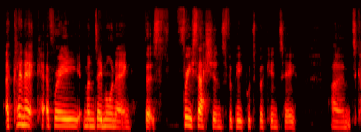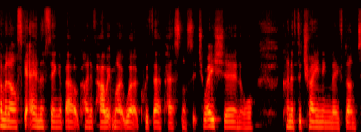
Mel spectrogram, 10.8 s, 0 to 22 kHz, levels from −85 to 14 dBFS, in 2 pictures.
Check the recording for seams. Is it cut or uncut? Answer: uncut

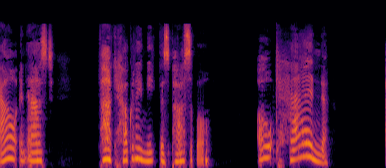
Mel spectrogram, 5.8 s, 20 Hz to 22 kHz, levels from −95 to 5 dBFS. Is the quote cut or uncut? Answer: cut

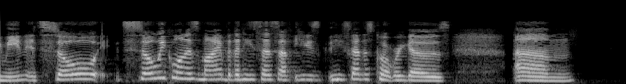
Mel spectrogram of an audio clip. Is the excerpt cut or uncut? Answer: uncut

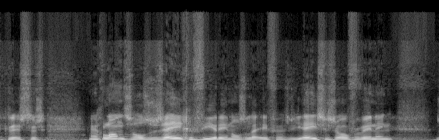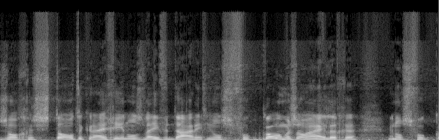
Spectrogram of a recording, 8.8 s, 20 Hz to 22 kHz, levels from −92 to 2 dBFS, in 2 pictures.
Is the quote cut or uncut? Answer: cut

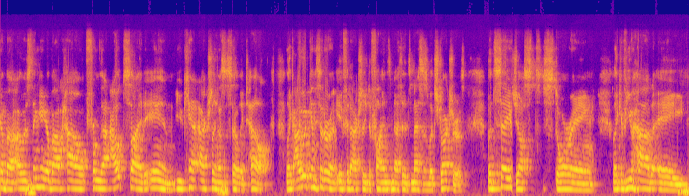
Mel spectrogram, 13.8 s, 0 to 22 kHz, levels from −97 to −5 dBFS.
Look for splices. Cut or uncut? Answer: cut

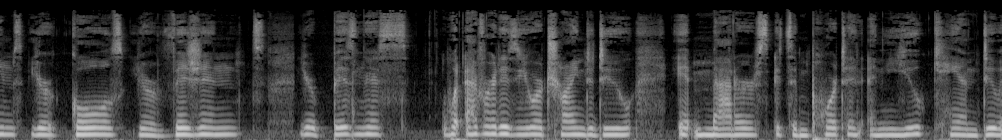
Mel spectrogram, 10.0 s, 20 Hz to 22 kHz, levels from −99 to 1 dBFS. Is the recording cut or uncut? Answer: cut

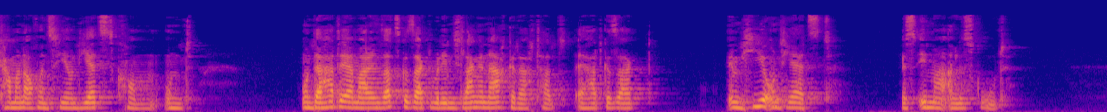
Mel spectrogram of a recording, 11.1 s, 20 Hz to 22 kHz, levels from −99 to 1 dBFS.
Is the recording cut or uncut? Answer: uncut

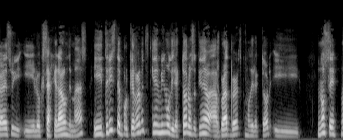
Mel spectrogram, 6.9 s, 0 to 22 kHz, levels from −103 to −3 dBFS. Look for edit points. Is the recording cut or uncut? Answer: cut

